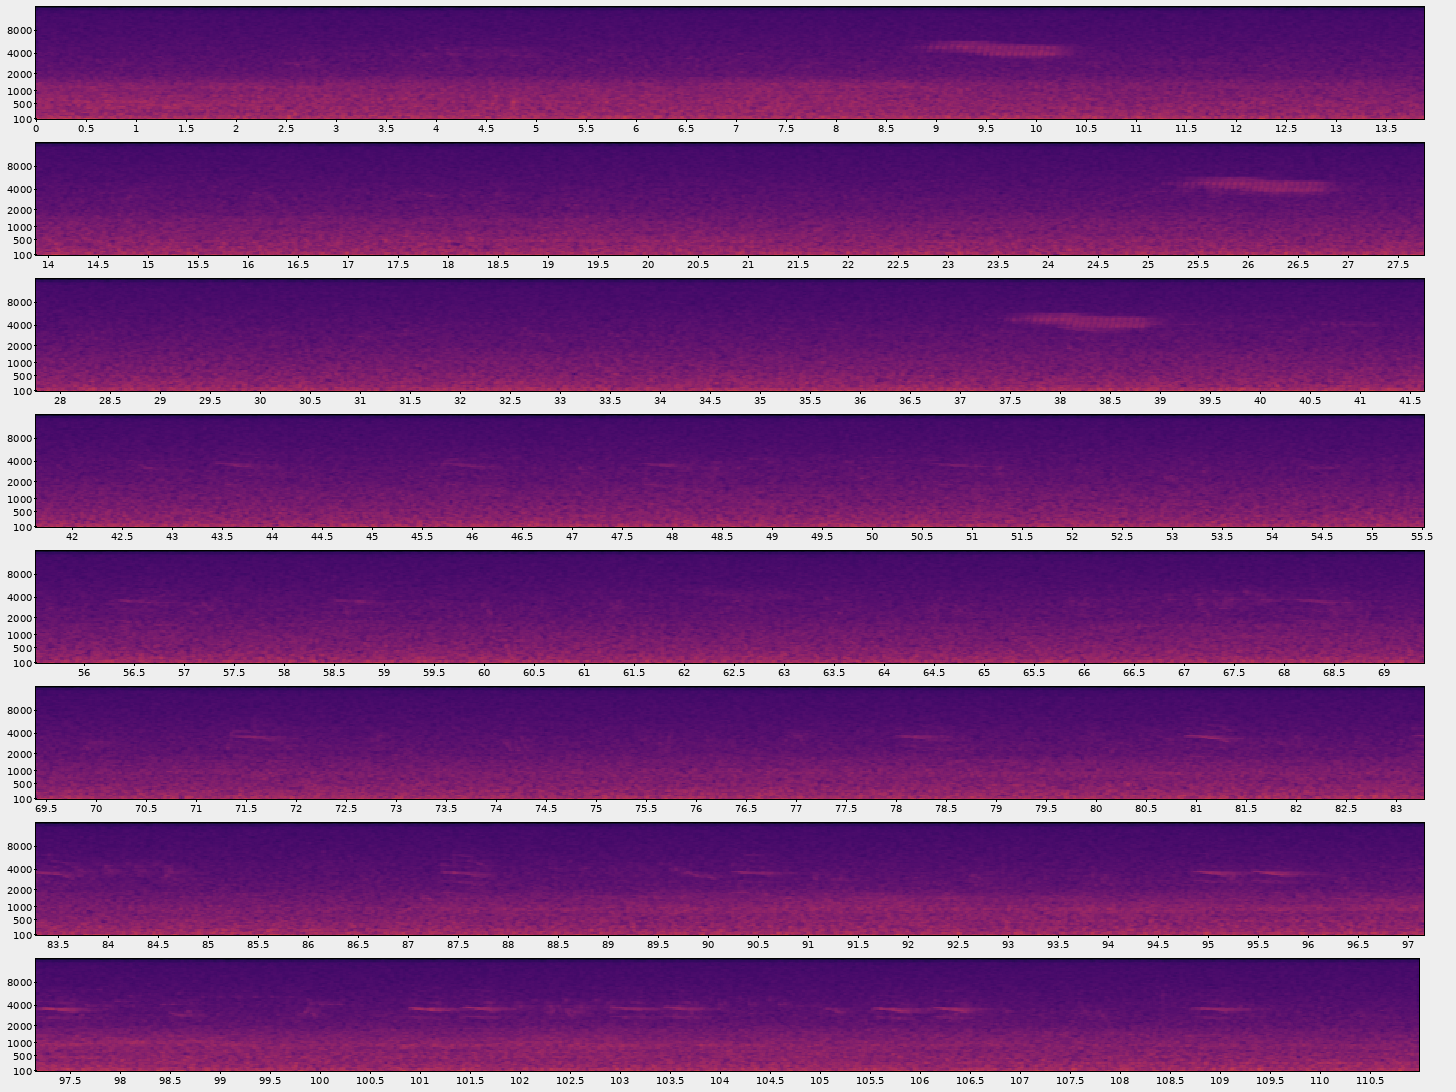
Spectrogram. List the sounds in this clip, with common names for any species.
Pine Warbler, Blue Jay, Ovenbird, Winter Wren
